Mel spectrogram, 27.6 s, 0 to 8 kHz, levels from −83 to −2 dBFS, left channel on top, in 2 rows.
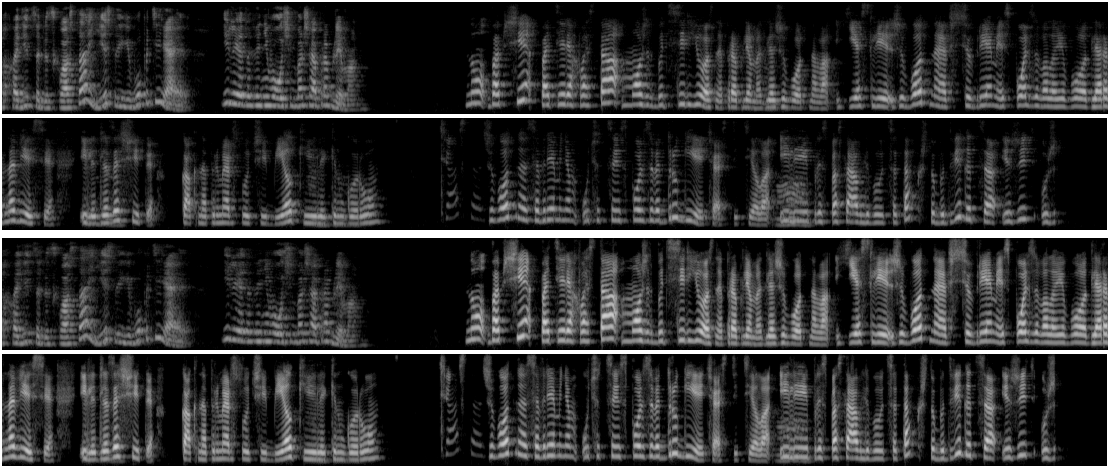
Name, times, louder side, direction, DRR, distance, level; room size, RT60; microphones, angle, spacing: voice 1, 0.0-2.3 2.8-4.5 9.5-9.6 15.0-15.2 17.7-18.2 23.5-23.9, left 3 dB, 90° left, 1.8 m, -41 dB
voice 2, 5.8-15.7 16.1-18.6 19.3-22.9 23.1-27.0, right 7 dB, 90° right, 0.4 m, -32 dB
7.8 x 7.3 x 6.6 m
head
